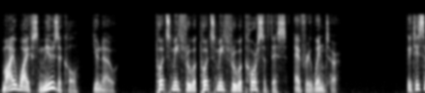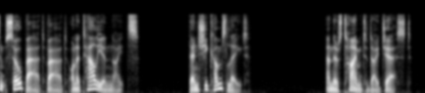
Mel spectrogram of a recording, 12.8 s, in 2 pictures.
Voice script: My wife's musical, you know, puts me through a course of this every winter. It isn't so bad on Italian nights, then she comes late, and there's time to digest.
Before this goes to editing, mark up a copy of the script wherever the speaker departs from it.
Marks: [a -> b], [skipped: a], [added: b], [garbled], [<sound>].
My wife's musical, you know, puts me through [added: puts me through] a course of this every winter. It isn't so bad [added: bad] on Italian nights, then she comes late, and there's time to digest.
